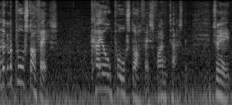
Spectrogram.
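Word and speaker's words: Caio: Kyle. Kyle, how do you spell that?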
